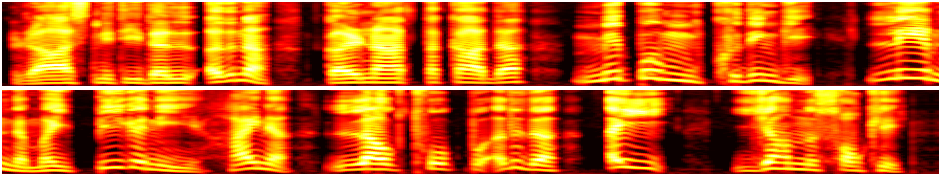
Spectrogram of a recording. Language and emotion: Manipuri, angry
